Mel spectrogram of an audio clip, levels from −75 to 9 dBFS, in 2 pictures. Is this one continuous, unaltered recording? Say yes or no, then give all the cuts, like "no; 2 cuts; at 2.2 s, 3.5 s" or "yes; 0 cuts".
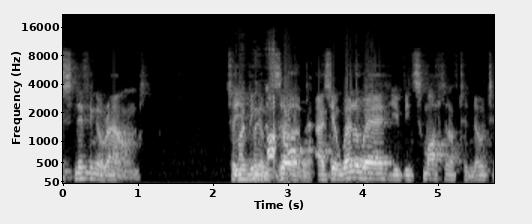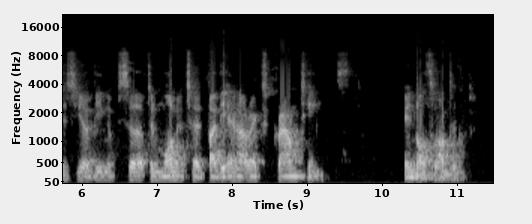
yes; 0 cuts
